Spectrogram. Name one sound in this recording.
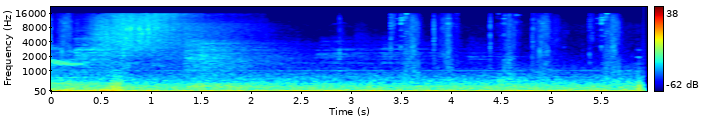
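Heavy footsteps scuff on a stone floor.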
